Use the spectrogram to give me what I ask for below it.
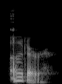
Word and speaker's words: utter: it was utter chaos we see the Double T pronounced as a fast D because it's between vowels utter utter it was utter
